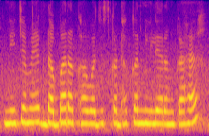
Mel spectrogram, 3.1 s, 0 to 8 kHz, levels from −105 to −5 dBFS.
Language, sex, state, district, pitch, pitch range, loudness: Hindi, female, Jharkhand, Garhwa, 285 Hz, 280-300 Hz, -12 LUFS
